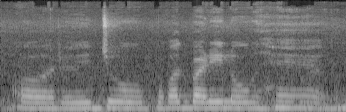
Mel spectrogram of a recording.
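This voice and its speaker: A woman speaks with a fairly high pitch. Audible room echo surrounds her voice. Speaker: vlogger. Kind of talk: casual vlog talk. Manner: quiet in public, louder at home.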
